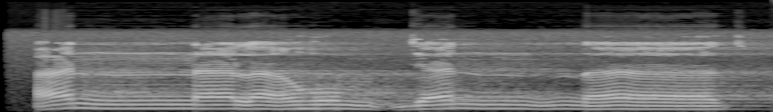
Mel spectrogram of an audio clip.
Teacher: Maka dibaca jelas, antara mim mati dibaca jelas dan huruf setelahnya pun juga dibaca jelas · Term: izhar syafawi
